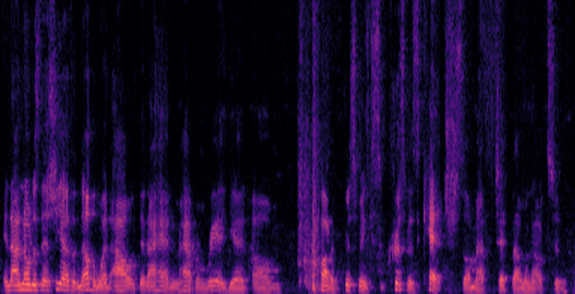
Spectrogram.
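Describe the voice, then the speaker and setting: A woman's voice: sits low, brisk, a little hiss or hum. Female book show host, casual and chatty, conversational with the audience. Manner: chatty, addresses live audience by name. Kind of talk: casual book discussion chat.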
